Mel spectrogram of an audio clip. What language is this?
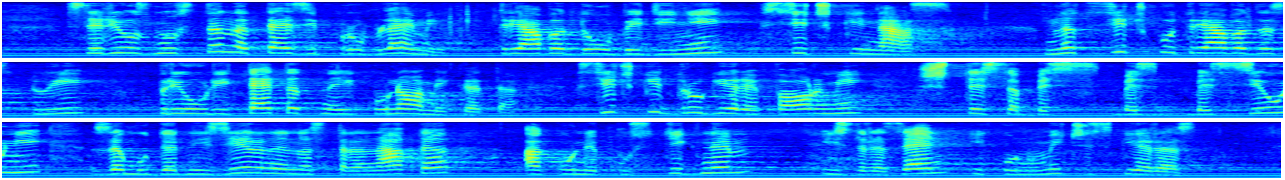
Bulgarian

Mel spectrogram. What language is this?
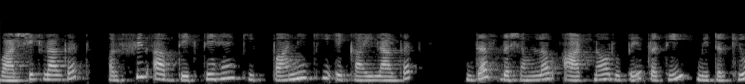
Hindi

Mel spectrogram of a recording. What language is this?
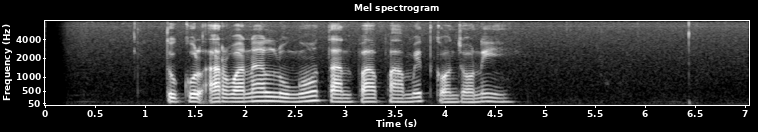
Javanese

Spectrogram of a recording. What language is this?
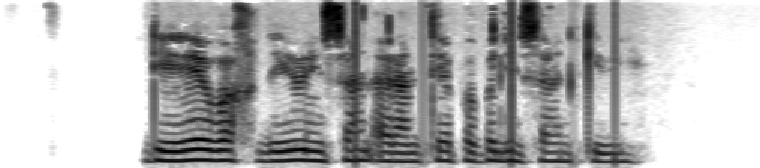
Pashto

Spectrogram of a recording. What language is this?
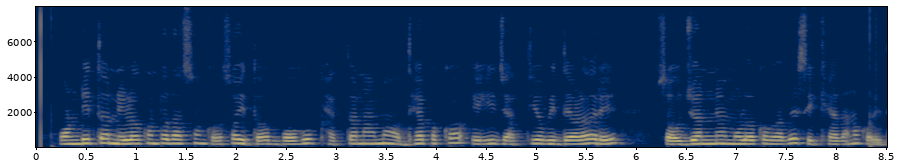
Odia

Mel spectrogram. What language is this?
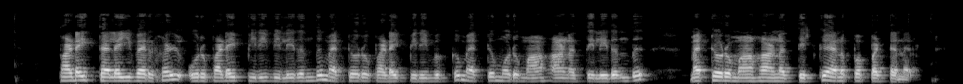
Tamil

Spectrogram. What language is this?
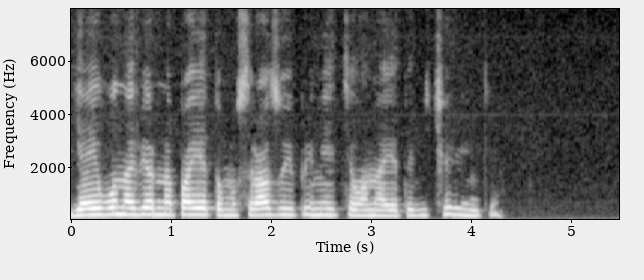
Russian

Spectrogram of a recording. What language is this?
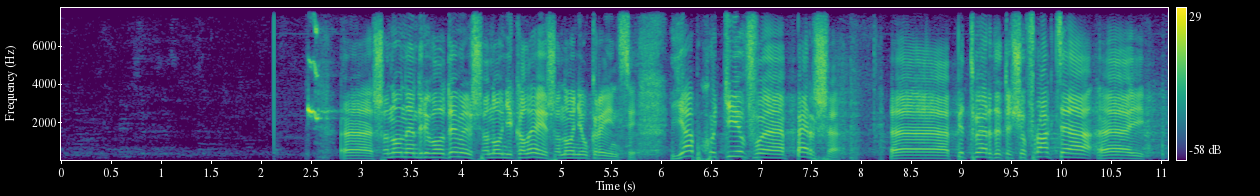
Ukrainian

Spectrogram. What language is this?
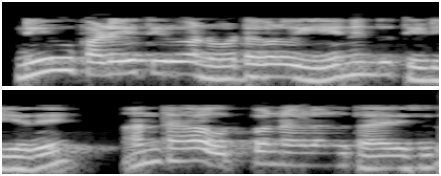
Kannada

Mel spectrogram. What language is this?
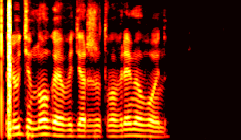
Russian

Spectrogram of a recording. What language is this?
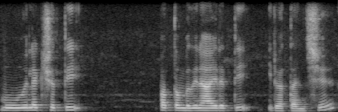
Malayalam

